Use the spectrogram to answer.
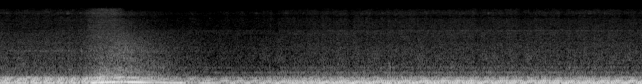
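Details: Classic Mini Clubman estate, cold start after sitting about nine years, choke out, out of gear: engine catches with a brief rev around one second, then settles into a steady low even idle with no knocks or misses.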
